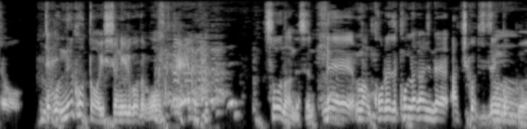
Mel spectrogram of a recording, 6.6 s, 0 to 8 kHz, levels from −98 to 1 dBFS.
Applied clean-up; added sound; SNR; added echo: classical method Wiener filter.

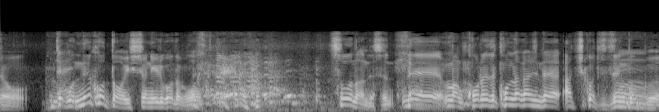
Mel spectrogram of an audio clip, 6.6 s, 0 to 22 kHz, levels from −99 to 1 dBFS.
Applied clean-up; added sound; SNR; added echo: none; none; none; none.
